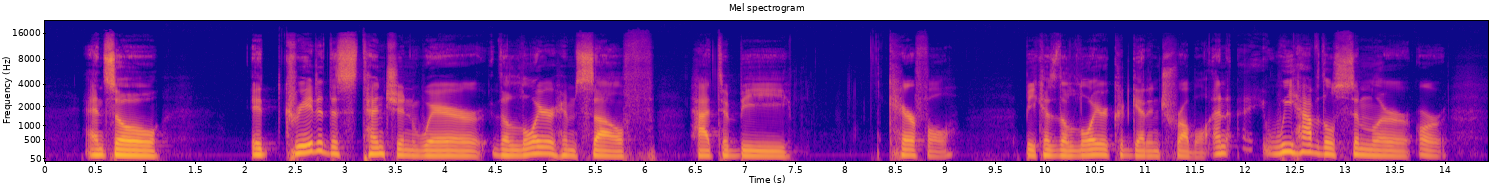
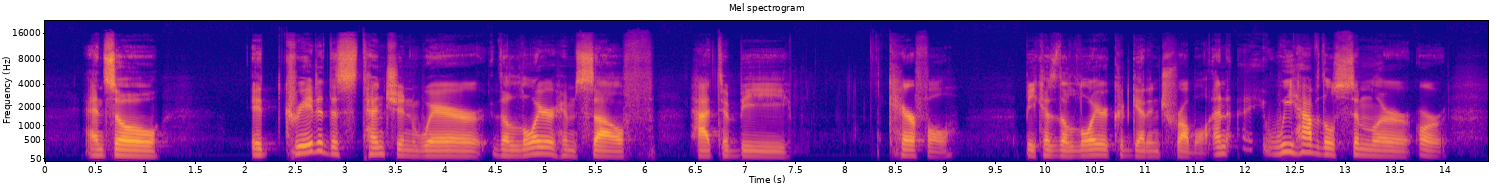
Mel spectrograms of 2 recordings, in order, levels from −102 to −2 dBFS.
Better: first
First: none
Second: thin; very; fading below 500 Hz

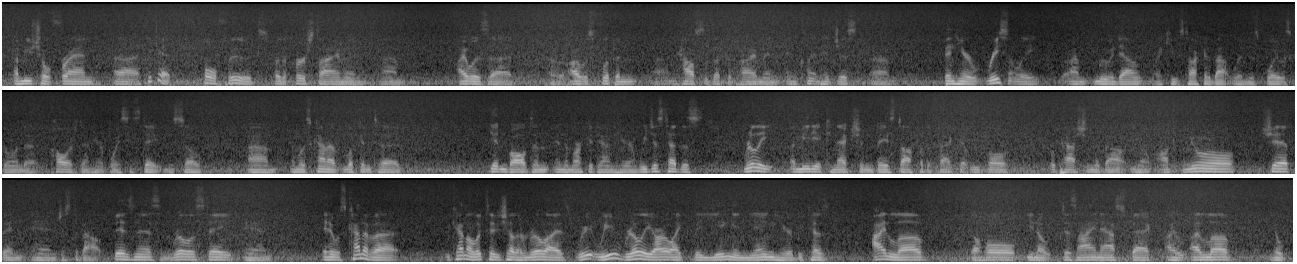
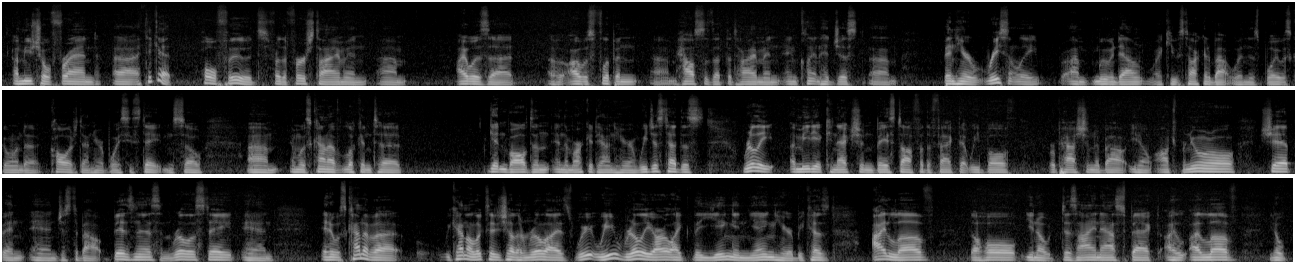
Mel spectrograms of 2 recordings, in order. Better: second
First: hiss; loud; throughout; 8 dB below the speech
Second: hiss; faint; throughout; 25 dB below the speech

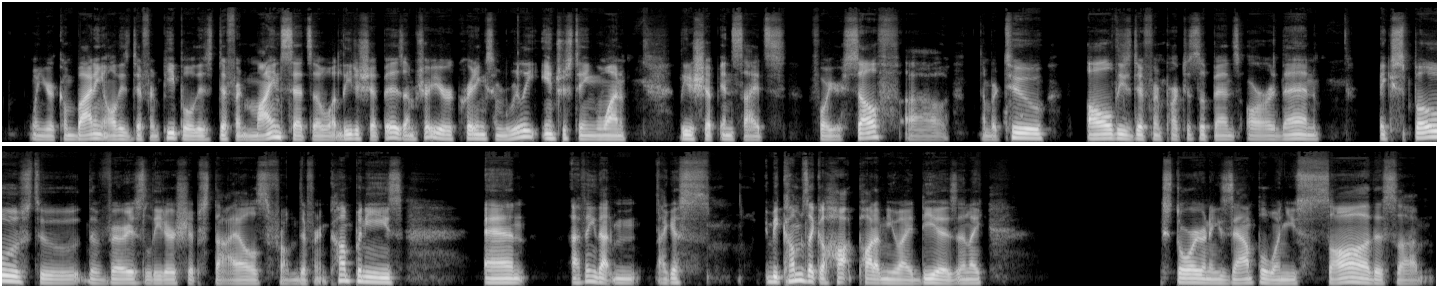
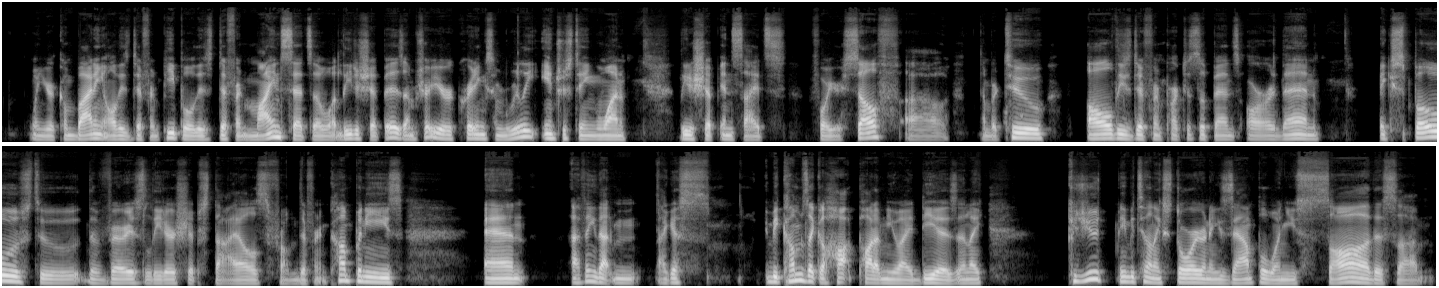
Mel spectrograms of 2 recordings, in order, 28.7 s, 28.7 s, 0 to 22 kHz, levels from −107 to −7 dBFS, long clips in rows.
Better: second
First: audio cutting out; at 25 s for 1 s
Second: none

